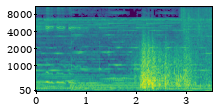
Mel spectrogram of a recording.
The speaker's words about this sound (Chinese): 这时，忽然吹起一阵风，又刮起一阵雨，雨滴不断不断的拍打着他们。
